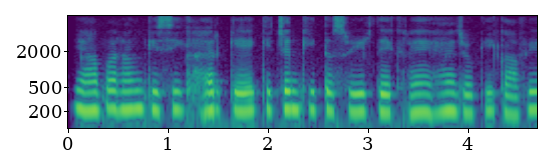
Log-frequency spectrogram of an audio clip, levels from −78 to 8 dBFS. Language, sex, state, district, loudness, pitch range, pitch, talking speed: Hindi, female, Haryana, Rohtak, -16 LUFS, 200-215 Hz, 210 Hz, 180 wpm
